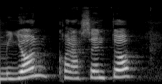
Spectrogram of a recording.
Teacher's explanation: millón needs an accent because the stress is on the last syllable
